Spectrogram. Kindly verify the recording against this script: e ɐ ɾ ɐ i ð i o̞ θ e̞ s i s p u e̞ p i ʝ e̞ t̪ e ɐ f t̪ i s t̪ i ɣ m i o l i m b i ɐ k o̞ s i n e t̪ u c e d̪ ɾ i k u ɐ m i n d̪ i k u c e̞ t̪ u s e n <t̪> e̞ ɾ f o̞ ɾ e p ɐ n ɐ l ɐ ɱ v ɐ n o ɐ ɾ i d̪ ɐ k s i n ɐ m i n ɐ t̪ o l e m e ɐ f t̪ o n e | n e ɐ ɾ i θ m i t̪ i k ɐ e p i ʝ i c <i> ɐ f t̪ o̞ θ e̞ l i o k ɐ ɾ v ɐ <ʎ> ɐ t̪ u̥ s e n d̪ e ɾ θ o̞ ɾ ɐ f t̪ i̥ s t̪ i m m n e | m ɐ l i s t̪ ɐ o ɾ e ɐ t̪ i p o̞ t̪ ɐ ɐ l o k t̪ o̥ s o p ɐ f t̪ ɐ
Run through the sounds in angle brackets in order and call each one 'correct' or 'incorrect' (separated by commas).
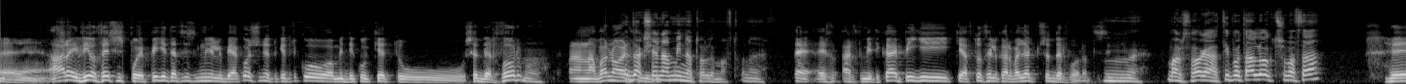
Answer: incorrect, incorrect, correct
